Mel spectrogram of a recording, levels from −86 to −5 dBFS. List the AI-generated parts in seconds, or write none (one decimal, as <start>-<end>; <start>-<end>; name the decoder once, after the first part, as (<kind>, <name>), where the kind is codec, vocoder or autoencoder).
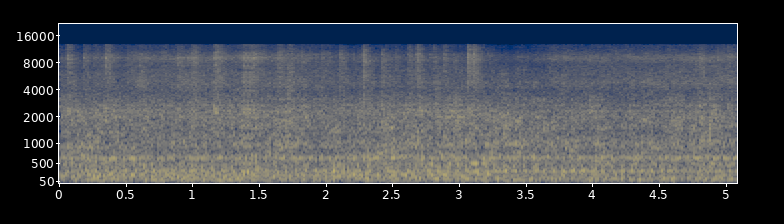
0.0-0.7 (vocoder, BigVGAN v2)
